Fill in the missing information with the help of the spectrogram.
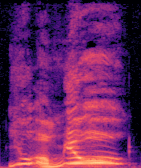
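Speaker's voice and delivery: very high, loud disbelief; high-pitched hammed-up shock; retold incredulous questions. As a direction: screech it as an astonished question. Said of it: "I'm like".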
